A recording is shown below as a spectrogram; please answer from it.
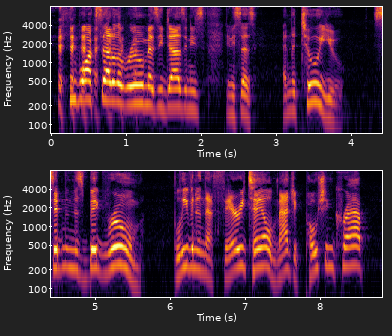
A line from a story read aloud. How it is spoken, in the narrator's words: Ed yells at him and says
